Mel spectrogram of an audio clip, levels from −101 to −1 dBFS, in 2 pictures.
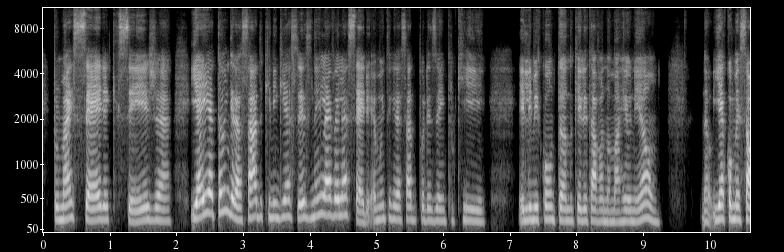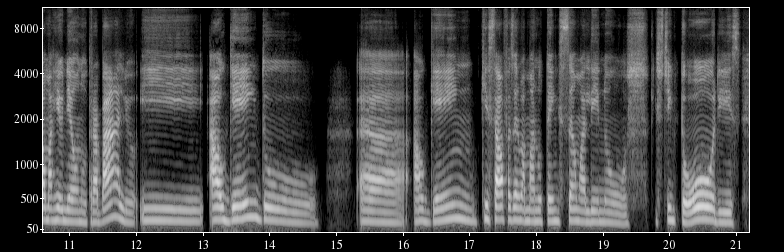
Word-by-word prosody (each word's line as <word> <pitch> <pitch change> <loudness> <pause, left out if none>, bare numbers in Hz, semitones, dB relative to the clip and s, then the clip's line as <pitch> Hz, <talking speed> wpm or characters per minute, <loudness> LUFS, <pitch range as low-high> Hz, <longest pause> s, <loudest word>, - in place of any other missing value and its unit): por 185 - -2
mais 200 +3 +4
séria 185 +1 +4
que 185 0 -11
seja, 175 +1 0 0.3
e 215 - +5
aí 240 +6 +7
é 290 - +7
tão 290 +1 +1
engraçado 225 - +3
que 225 - -9
ninguém 220 +1 -2
às 235 - -6
vezes 210 +1 0
nem 245 +4 -3
leva 255 -1 +5
ele 250 - +2
a 260 - +3
sério, 155 - +1
é - - -4
muito 195 +3 -7
engraçado 190 -1 -3
por 185 0 -9
exemplo 170 -1 -7
que, 170 -4 -6 0.5
ele 175 +2 +2
me 185 0 +3
contando 180 -2 -1
que 170 - -2
ele 170 - 0
estava 170 -1 0
em 160 - -6
uma 155 0 -4
reunião 165 +4 -2 0.7
não, 160 - -7
ia 200 +2 +5
começar 195 -3 +4
uma 175 -1 0
reunião 170 -3 -1
no 150 -1 -7
trabalho, 160 +2 +1
e, 175 -2 -5
alguém 190 +5 +3
do 165 -7 -5 0.7
ah, 155 -2 -1
alguém 170 +2 -3
que 205 - -3
estava 190 +1 +5
fazendo 185 -1 -2
uma 170 - -3
manutenção 165 +1 -3
ali 155 0 -3
nos 140 -4 -6
extintores, 165 -3 +2
175 Hz, 155 wpm, -26 LUFS, 160-190 Hz, 0.7 s, aí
